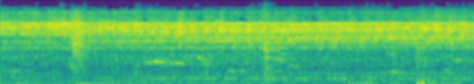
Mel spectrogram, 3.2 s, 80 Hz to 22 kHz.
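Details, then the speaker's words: Steady gear-motor whir with light ratcheting as 24 volts from the relay is applied to the fresh-air damper actuator on a new Goodman heat pump replacing a Trane; the damper drives open normally, possibly too far. "And she's open. Probably too far. Might have to adjust it. But at any rate, I'll let them do that. I'll just tell them it's working now."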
